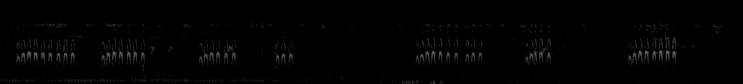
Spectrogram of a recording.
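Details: Red-whiskered bulbul calls recorded in Odisha: short bursts of rapid, rich, stuttering notes, each burst about half a second long, repeated at irregular intervals over a steady background hiss.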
